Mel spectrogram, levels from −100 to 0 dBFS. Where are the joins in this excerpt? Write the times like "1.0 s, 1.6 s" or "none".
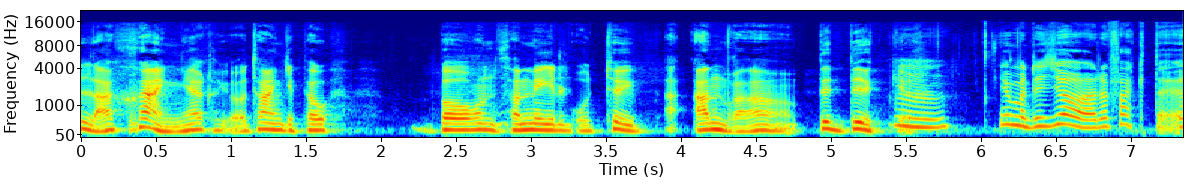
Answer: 3.3 s, 4.8 s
